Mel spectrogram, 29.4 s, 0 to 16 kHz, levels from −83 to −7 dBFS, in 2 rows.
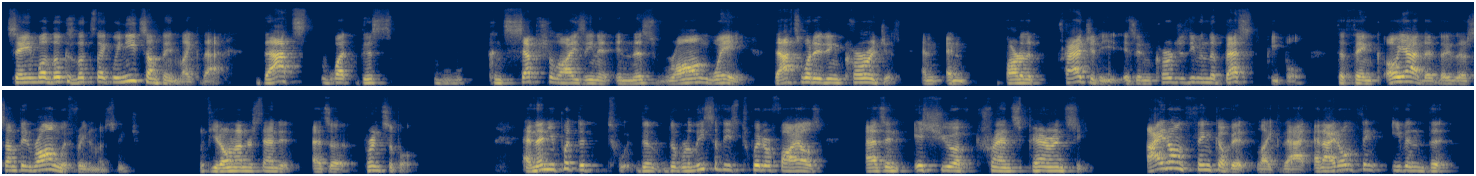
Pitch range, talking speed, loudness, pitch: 150-200 Hz, 180 wpm, -26 LUFS, 170 Hz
